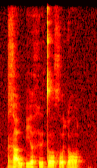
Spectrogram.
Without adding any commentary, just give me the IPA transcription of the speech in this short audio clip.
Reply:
ɣ a̰˧˥ w ʔ i˧ ə̯ h ɨ˨˦ t̪ o˧ x o̰˧˨ ɗ ɔ˨˩ t̚

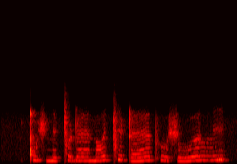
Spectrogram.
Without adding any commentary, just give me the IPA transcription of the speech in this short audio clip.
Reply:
ǃ ũ ʃ n ɪ ǀ ʊ ɖ ɛː n ɔ ɪ̯ ǀ i ʈ ɛː pʰ u ʃ uː ə̯ lː i

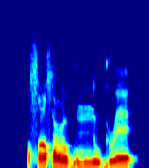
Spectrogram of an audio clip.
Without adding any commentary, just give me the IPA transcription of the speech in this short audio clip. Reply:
sˤ a˦ sˤ ʕ u˦˨ ɡ o˦ m n u˦˨ ɡ ɹ ɛ˦

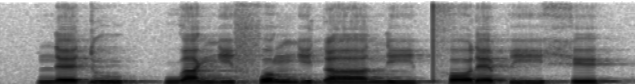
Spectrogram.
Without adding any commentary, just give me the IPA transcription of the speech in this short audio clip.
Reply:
n ɛ˨ ɗ u˨ | w a˨ ŋ i˦ f ɔ˦ ŋ i˨ ɗ aː˨ n iː˨ pʰ ɔ˦ ɾ ɛ˦ p iː˨ h ɪ˦

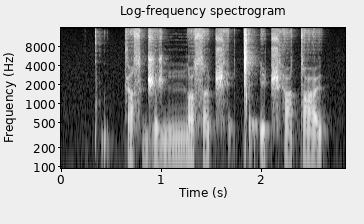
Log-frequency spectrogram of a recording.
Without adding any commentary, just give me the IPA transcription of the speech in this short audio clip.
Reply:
kʷʼ ḭ kː ɛ sˤ d͡ʒ ʏ ʒ nː ʏ sˤ i ʈ͡ʂʰ ɛ̰ ǀ ɛ̰ i̯ ʈ͡ʂʰ ɛ tˤ ʏ

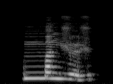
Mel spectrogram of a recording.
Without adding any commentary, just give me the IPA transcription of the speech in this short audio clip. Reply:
mː a ŋ ʒ ø ʒ

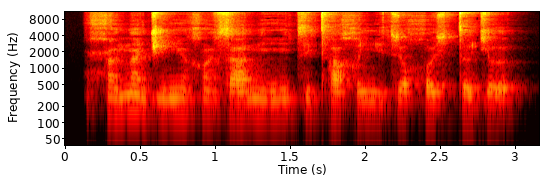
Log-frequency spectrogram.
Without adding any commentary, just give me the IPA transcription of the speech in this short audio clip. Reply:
ħ ə̃ n ã d͡ʒ ĩː χ ə̃ː s a n ĩː t͡s i tʰ a χ ə ɲ i t͡s ʉ χ ʉ s t ə c ə

